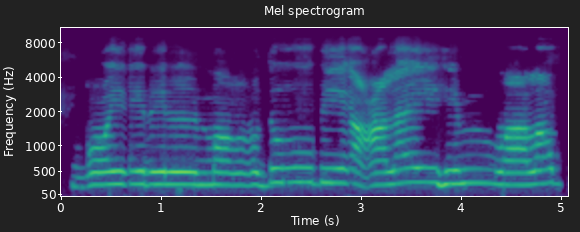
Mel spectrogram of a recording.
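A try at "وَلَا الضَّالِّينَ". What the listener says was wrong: Iya, panjangnya walau itu berapa panjangnya? Iya, tadi 6-nya kurang. Dan ketika alaihim ghairil maghdu, huruf ghain, angkat lagi pangkalnya. Ghain itu agak makhrajnya sama dengan kho, ya.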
